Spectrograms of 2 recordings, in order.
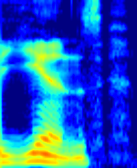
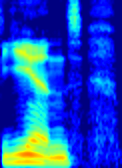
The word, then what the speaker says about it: yins: it's directly related to the yins. They tend to spell it in Pennsylvania as Y-I-N-S, yins, but it's the same thing, just a slightly different pronunciation and a different spelling.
